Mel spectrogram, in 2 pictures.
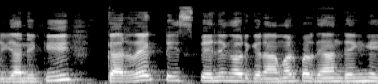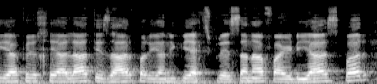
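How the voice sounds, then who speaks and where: A man teaching exam preparation, restating each Urdu term in plain Hindi and English and slowing down to demonstrate example sentences. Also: a little high. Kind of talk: lesson explaining exam questions.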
